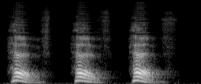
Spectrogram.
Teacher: give it a rhythmic pronunciation we're going to take that /hæv/ vowel sound and reduce it to a schwa sound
